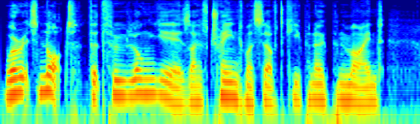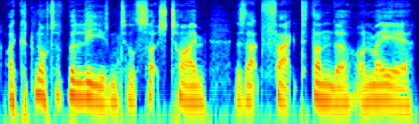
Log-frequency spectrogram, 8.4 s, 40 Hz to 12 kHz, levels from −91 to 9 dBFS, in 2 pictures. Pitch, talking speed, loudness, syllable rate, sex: 125 Hz, 220 wpm, -20 LUFS, 5.1 syllables/s, male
